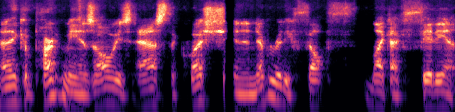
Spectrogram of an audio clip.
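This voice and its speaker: A man with lively intonation. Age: 60s. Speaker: physician, dermatologist. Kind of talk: testimonial interview. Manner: halting, many fillers.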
